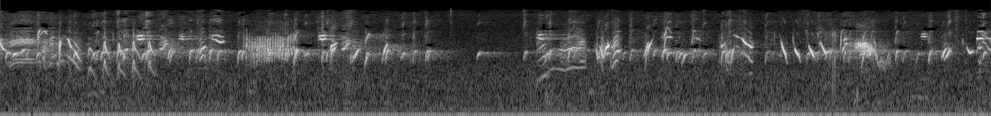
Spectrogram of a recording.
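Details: Group of European goldfinches twittering in the wild, calls of mating readiness said to stimulate males: bursts of bright jingling chirps and buzzy trills, a brief pause midway, then renewed chatter.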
